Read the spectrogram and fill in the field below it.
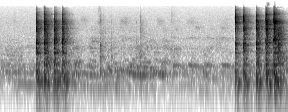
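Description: A stovetop burner knob being turned to medium heat to melt butter in a pan gives rapid clicking bursts, two close clusters of sharp ratcheting clicks separated by a quieter stretch.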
